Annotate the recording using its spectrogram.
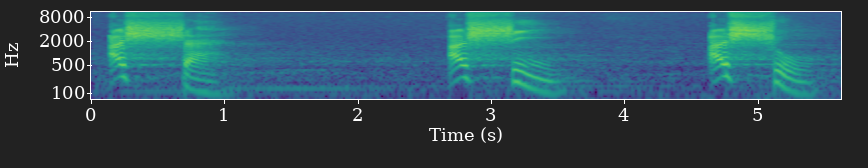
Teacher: Dan sifat yang dimiliki oleh huruf sya yang paling nampak adalah apa yang disebut dengan sifat at-tafashi, yaitu menyebarnya angin di dalam mulut kita.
